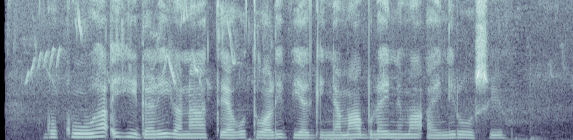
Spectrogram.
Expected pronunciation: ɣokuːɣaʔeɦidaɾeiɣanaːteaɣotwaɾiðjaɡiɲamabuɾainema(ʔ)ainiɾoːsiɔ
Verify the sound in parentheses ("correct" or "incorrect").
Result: correct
